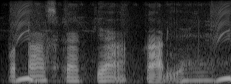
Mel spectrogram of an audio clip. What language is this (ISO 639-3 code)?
mai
